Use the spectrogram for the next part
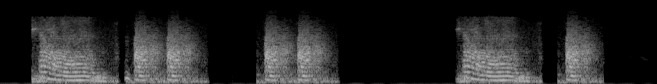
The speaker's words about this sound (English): Can you name that song that Antonio Brown is playing with his farts?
